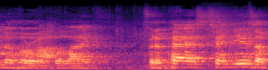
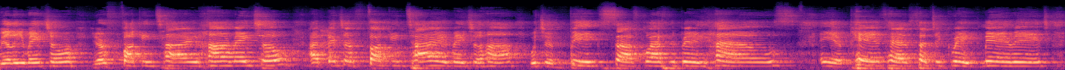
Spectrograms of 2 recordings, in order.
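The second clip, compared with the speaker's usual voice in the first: higher, slow, mock yelling. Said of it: "starts yelling at her".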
